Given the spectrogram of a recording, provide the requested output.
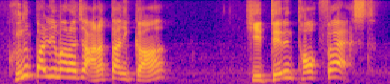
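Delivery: high-pitched acted protest; indignant denial. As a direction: insist on it with annoyance. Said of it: "감정만 여러분들이 주입시키면". (억울한 듯 화내며 항변)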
